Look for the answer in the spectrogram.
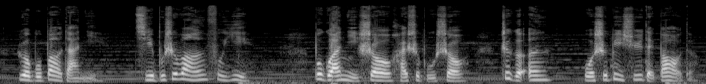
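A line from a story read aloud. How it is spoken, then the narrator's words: Calm faint smile. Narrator (Chinese): 淡淡一笑，道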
